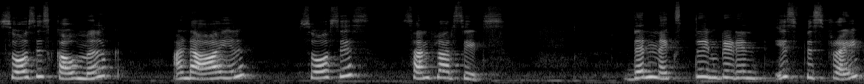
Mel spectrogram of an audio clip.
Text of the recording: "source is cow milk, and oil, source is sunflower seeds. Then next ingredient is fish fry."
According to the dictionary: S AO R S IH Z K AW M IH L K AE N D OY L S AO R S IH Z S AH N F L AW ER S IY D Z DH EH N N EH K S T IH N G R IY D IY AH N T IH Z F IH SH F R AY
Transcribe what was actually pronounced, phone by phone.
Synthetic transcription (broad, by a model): S AO S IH S K AW M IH L K AE N D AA L S AO S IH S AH N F L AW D S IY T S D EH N N EH K S T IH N G R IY D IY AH N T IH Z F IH S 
